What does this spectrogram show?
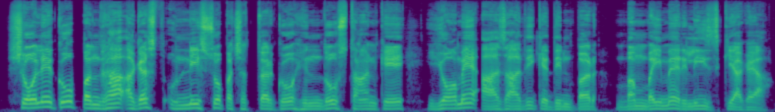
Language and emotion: Urdu, neutral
